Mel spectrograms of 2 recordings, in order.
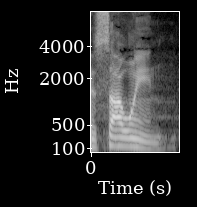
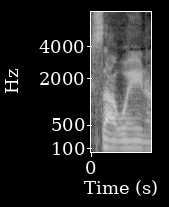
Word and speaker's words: Samhain: And it was a holiday called Samhain, uh, Samhain is I believe how you pronounce it, but it's spelled like Sam Hain, but it's pronounced like Samhain or Samhain.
